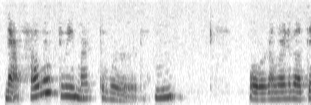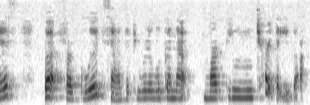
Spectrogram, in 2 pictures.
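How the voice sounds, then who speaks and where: A woman's voice: medium pitch, husky. A woman teaching a spelling lesson, patient and encouraging, sounding out letters one by one. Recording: tinny lo-fi phone-like sound.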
